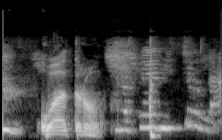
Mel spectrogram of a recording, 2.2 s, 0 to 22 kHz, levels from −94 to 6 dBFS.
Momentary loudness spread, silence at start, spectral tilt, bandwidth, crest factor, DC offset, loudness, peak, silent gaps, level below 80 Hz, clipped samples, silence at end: 12 LU; 0 s; -6.5 dB/octave; 7.6 kHz; 16 dB; under 0.1%; -17 LUFS; -2 dBFS; none; -56 dBFS; under 0.1%; 0 s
